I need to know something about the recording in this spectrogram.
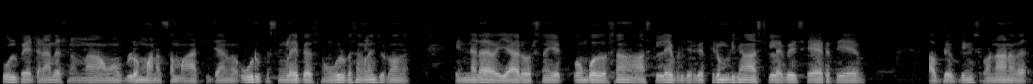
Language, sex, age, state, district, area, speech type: Tamil, male, 18-30, Tamil Nadu, Tirunelveli, rural, spontaneous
